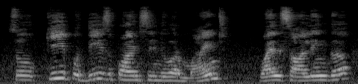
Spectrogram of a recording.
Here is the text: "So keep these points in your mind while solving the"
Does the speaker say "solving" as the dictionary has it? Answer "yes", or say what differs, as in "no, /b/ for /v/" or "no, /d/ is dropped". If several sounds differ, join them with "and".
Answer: no, /v/ is dropped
